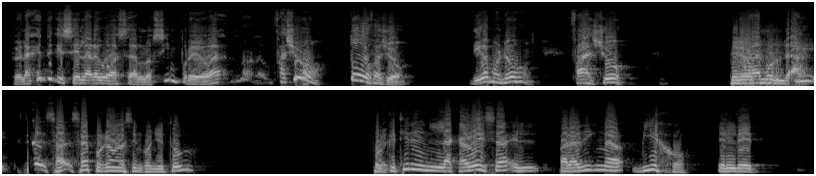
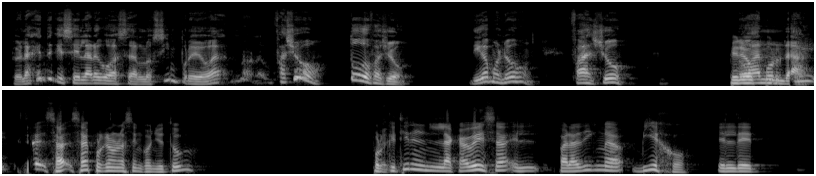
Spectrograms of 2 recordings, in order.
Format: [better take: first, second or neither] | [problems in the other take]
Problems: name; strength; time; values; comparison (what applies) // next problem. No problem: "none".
second | distortion; heavy; 11% of the sound clipped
